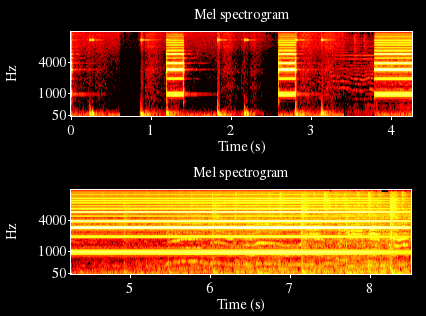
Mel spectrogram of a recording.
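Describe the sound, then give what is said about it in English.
A heart monitor plays as a dramatic sting: a few beeps and thumping heartbeat pulses give way to a flatline, a single steady high tone that holds unbroken to the end. “You really had them flatlining. You had them flatlining as a sting,”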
